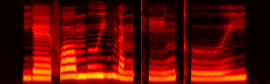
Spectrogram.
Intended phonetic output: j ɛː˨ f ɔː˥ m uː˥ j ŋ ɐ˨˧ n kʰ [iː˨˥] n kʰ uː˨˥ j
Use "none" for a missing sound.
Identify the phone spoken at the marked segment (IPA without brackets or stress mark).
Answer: iː˨˥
